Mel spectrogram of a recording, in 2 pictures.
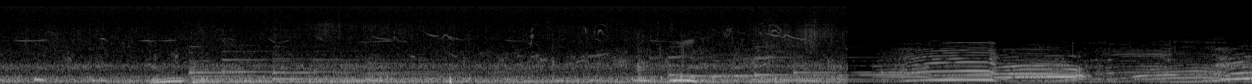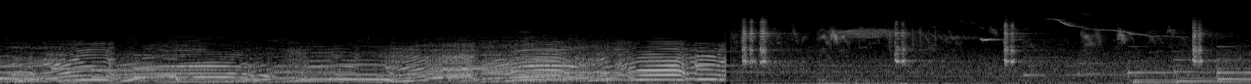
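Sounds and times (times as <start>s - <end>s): bison lowing: 0.0s - 11.4s.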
